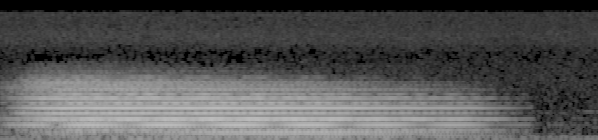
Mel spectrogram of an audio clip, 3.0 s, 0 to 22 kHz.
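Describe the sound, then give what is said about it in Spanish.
A single deep clock-tower bell stroke rings out loud, striking the half hour at 12:30, its rich tone sustaining for a couple of seconds before fading away, with no voices present. “es la campana. ¿No ves que ya son las 12:30?”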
